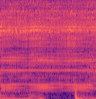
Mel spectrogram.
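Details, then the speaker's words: Hair clipper with a freshly block-sharpened, perfectly flat blade, oiled with clipper blade oil, cutting a chunk of wig hair: steady high motor buzz sags and drops in pitch as it bites, then recovers; blade drags but still cuts. "So you can hear it. Hear it slow down. But it is cutting it."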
